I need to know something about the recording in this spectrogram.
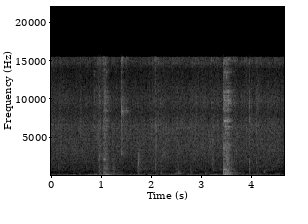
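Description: A fish knocks against a metal plate.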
